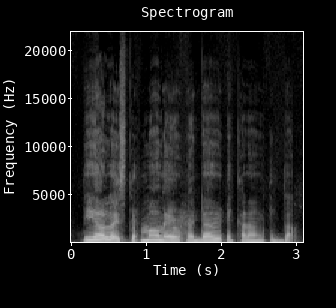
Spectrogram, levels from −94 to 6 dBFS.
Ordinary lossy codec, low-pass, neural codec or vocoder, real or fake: none; none; codec, 44.1 kHz, 1.7 kbps, Pupu-Codec; fake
